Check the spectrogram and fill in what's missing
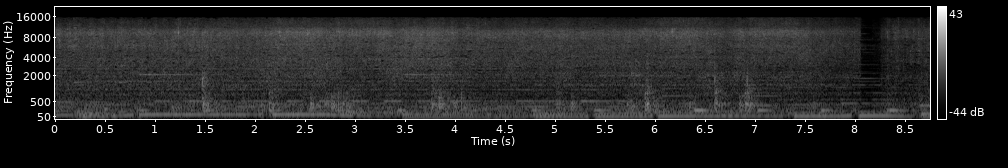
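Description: Tomatoes frying in a pan with salt and turmeric sizzle steadily and loudly throughout, with a utensil stirring and scraping at intervals and a short break near the end.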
